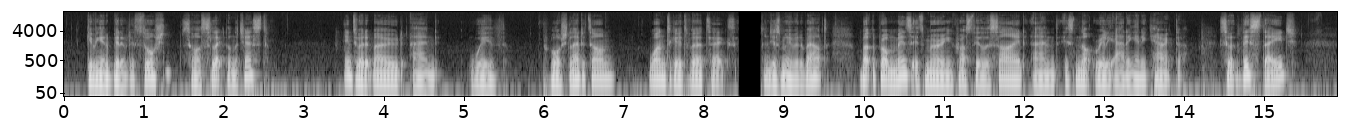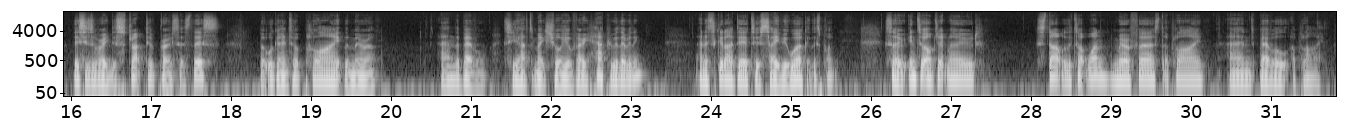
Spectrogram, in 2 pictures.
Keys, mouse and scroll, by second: 1.5 click, 3.2 Tab, 5.7 click, 6.5 middle click, 7.0 1, 7.4 click, 8.2 g, 8.4 g, 10.8-14.3 middle drag, 14.3 ctrl+z, 25.8 Tab, 27.7 click, 29.4 click, 31.3 click, 31.7 Tab.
